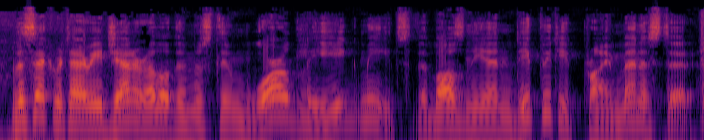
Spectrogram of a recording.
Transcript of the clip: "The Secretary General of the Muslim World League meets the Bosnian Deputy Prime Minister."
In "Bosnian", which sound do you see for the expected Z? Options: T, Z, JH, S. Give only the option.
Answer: Z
